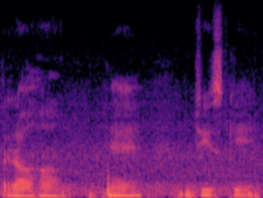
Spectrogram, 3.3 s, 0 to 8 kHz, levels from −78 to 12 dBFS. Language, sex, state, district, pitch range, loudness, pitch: Hindi, male, Haryana, Rohtak, 110-120 Hz, -19 LUFS, 110 Hz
